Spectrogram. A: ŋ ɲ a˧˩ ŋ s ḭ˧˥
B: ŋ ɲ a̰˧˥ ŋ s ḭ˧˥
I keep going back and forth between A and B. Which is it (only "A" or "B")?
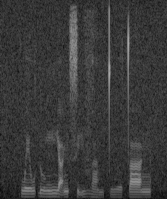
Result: B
